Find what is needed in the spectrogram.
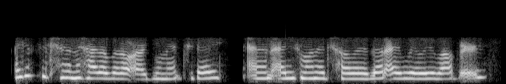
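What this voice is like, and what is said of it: Sad-sounding voice. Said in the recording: “do you sound sad?”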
